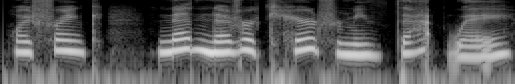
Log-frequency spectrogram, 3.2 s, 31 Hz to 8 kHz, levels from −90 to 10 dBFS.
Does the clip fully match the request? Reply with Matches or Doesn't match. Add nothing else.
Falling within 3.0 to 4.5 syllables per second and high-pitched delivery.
Matches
